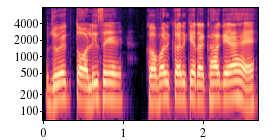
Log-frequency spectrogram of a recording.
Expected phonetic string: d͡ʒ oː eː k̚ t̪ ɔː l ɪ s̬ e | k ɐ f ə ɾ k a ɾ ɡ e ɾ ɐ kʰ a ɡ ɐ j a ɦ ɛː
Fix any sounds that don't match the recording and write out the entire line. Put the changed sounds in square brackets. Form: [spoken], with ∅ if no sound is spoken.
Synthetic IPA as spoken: d͡ʒ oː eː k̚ t̪ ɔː l [i] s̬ e | k ɐ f ə ɾ k [ɐ] ɾ [k] e ɾ ɐ kʰ a ɡ ɐ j a ɦ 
